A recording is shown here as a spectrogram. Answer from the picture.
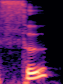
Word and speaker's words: feux: So here, final X not pronounced. Des feux de circulation.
